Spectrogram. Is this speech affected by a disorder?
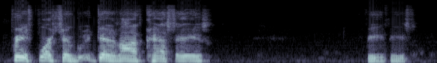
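Yes: ataxia; speech impediment.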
